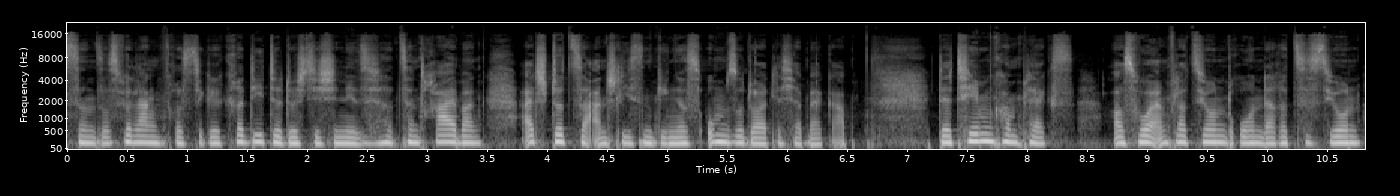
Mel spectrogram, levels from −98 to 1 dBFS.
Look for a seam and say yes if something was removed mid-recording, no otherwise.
no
